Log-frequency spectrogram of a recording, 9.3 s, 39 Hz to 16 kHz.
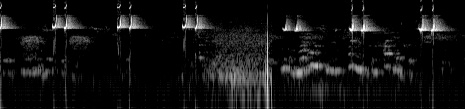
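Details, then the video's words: Early-morning quail in captivity calling steadily, a run of sharp high double notes about every 1.3 seconds, with a brief click and faint rustling between phrases. "Suba ky waqat chinga batair ki awaz/morning sound of Quail bird"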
